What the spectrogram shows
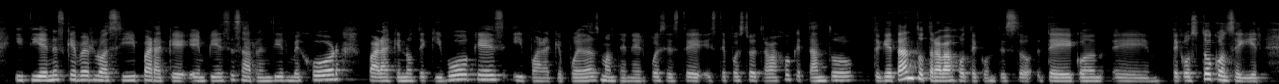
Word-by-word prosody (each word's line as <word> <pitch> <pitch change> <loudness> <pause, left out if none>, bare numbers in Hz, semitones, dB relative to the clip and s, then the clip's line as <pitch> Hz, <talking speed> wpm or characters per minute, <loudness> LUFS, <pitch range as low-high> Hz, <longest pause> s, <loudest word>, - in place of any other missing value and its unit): y 195 -1 -2
tienes 195 +1 +4
que 215 +1 0
verlo 200 -1 +2
así 185 +1 -2
para 185 -4 +1
que 165 -1 -1
empieces 170 +4 -3
a 185 - 0
rendir 170 +1 -3
mejor, 205 +6 +2 0.3
para 170 -2 +3
que 170 - -4
no 170 0 0
te 175 - -6
equivoques 220 +6 +1
y 180 -1 -5
para 155 -2 -6
que 155 - -10
puedas 165 +4 -2
mantener, 160 -3 -4
pues, 175 0 -5
este 160 0 -3
este 175 +2 -11
puesto 180 +1 -5
de 180 - -2
trabajo 165 +5 -4
que 190 - -9
tanto 185 +2 -1
te 170 - -5
que 180 +1 +3
tanto 265 +4 +7
trabajo 170 0 +5
te 170 -2 -6
contestó 160 +1 -7
te 160 -2 +2
con 160 0 -1
eh, 150 -2 -6 0.2
te 180 - -4
costó 180 +8 +2
conseguir, 155 -7 0
175 Hz, 190 wpm, -24 LUFS, 160-190 Hz, 0.3 s, tanto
